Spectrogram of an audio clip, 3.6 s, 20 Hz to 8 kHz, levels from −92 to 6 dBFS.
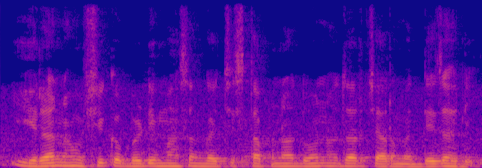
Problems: constant background noise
